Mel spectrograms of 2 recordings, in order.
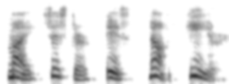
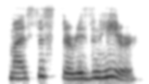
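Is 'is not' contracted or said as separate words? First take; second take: separate; contracted. First: The verb and 'not' are said as separate words. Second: The verb and 'not' are contracted together. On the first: It sounds like an answering machine message. The speaker calls it wrong. "va a sonar un poquito contestadora telefónica" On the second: This is the normal everyday way to say it. The speaker calls it right. "Así es como lo vamos a, a escuchar normalmente"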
